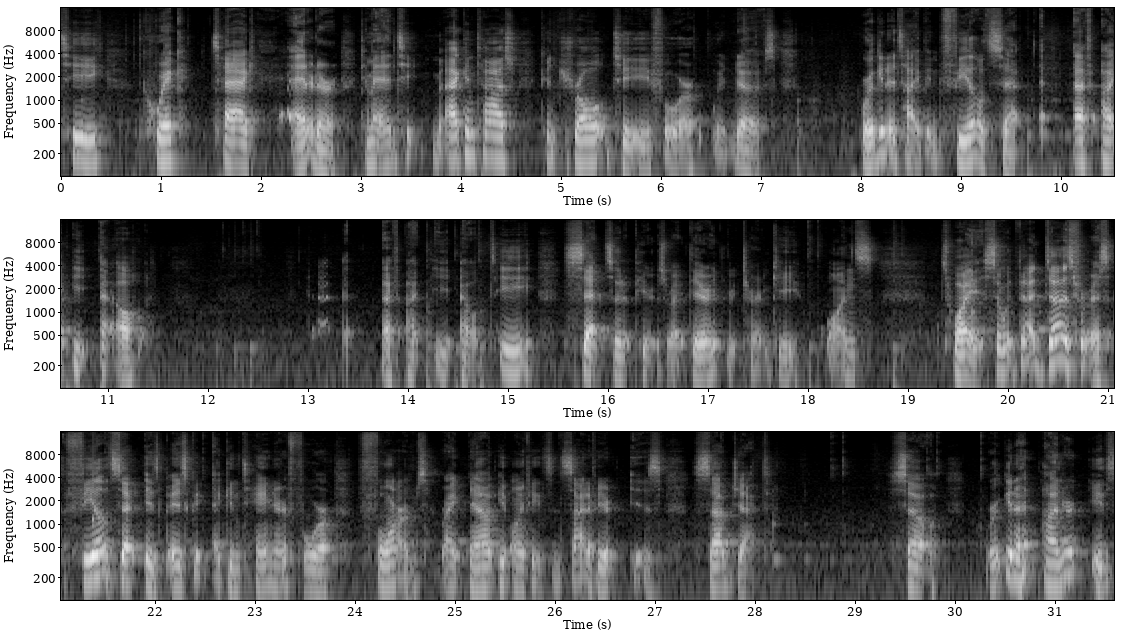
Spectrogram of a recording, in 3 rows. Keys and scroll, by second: 9.6-11.1 typing, 12.5 typing, 13.9-14.7 typing, 16.5 typing, 18.0 Return.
